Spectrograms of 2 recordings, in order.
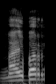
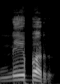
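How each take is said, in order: First: The first syllable sounds like 'nigh'. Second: The first syllable sounds like 'nay'. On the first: The speaker calls it wrong. "नाइबर नहीं पढ़ते" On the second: The speaker calls it right. "ये ने है"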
